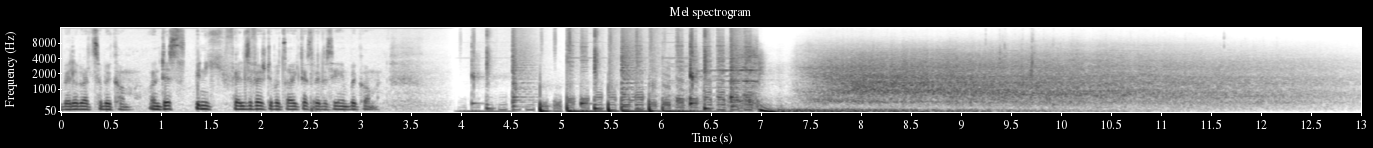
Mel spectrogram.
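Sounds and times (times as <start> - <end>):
low hit: 7.0 - 10.6
long rushing whoosh: 7.0 - 11.3.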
